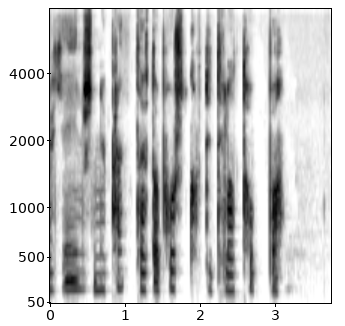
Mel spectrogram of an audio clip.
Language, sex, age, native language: Icelandic, male, 14, Icelandic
